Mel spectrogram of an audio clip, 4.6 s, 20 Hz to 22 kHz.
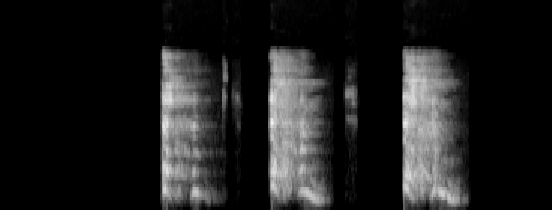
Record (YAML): three_cough_length: 4.6 s
three_cough_amplitude: 32100
three_cough_signal_mean_std_ratio: 0.36
survey_phase: beta (2021-08-13 to 2022-03-07)
age: 18-44
gender: Female
wearing_mask: 'No'
symptom_none: true
smoker_status: Never smoked
respiratory_condition_asthma: false
respiratory_condition_other: false
recruitment_source: REACT
submission_delay: 2 days
covid_test_result: Negative
covid_test_method: RT-qPCR
influenza_a_test_result: Negative
influenza_b_test_result: Negative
